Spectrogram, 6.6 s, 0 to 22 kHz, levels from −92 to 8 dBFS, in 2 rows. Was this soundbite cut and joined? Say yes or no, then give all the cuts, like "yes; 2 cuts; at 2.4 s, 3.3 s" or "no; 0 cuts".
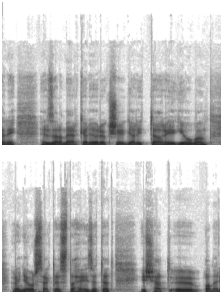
yes; 1 cut; at 4.0 s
